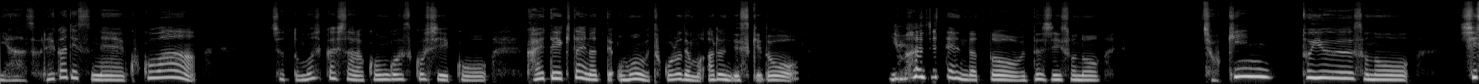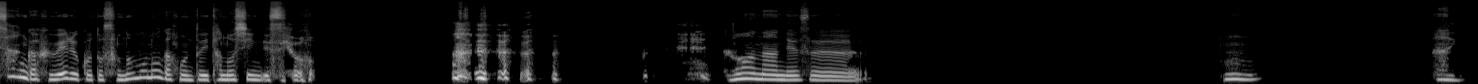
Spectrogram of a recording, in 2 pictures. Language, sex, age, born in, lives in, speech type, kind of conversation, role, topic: Japanese, female, 35-39, Japan, Japan, conversation, podcast, guest, 貯金を優先すべきか、それとも今を楽しむべきか、どう考えますか？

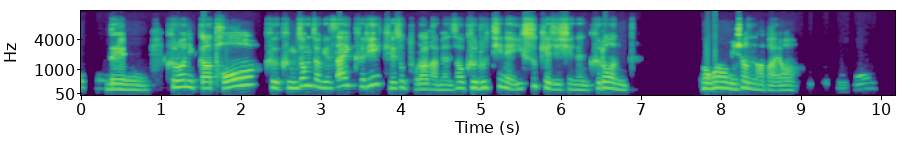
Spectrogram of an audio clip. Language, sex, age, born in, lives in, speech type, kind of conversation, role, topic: Korean, female, 40-44, South Korea, South Korea, conversation, podcast, host, 소셜 미디어 때문에 피로감을 느낄 때, 솔직히 어떻게 대처하시나요?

